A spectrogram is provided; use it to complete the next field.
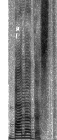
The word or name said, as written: बालादस्त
